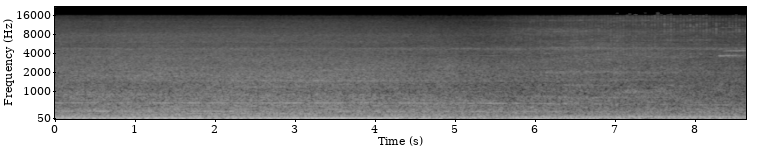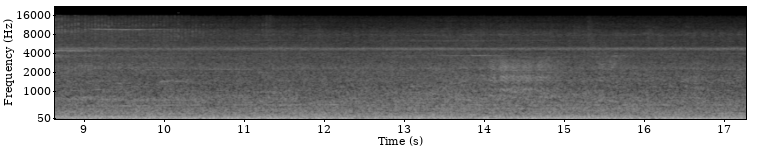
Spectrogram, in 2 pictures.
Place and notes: Cancha de Baloncesto los Alpes, Esquina Carrera, Cl., Belén, Medellín, Antioquia, Colombia - Parque Nocturno
Se escucha los grillos, personas hablando, el sonido de bus, personas aplaudiendo. Se escucha un motor y un objeto caerse.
